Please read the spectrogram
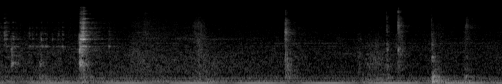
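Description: A few sharp metal clinks, the loudest one with a short ring about a second in and fainter ones later, over a steady low hum.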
